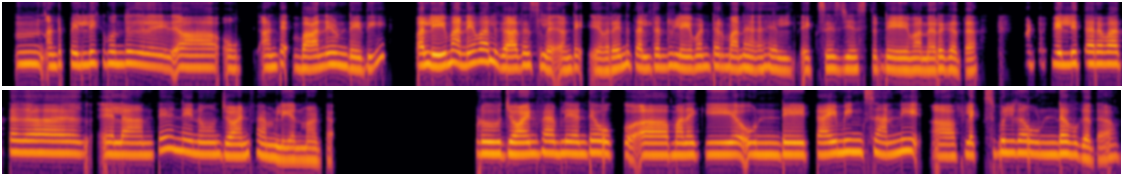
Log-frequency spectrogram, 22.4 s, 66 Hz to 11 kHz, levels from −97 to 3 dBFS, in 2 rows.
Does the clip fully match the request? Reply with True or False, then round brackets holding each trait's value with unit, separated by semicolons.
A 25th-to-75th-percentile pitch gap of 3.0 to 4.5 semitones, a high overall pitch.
True (3.3 semitones; 225 Hz)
